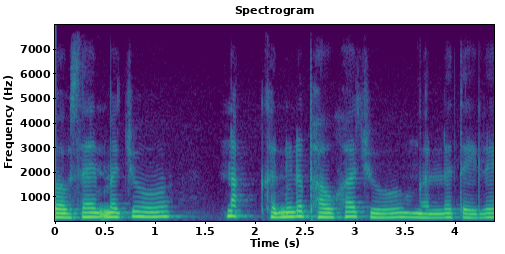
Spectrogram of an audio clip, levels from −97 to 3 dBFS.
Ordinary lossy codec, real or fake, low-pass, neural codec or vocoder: none; real; none; none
